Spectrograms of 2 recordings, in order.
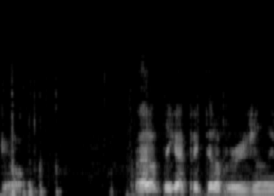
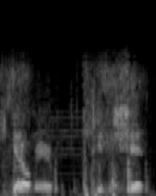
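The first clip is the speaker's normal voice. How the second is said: ordinary talk, nothing marked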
